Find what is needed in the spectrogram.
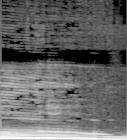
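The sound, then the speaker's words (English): A person howls in imitation of a wolf: one long, wavering vocal howl that holds steady and then slides lower toward the end, heard alone without other talk. “That was a good howl.”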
